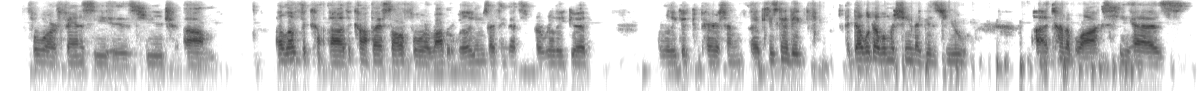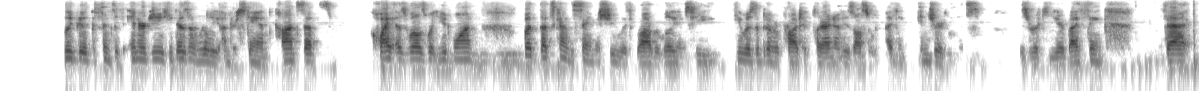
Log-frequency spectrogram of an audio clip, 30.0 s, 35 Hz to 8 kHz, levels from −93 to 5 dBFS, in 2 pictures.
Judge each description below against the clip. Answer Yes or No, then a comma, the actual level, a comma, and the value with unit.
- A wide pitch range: No, average, 3.2 semitones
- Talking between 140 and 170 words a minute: No, average, 190 wpm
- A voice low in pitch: Yes, low, 115 Hz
